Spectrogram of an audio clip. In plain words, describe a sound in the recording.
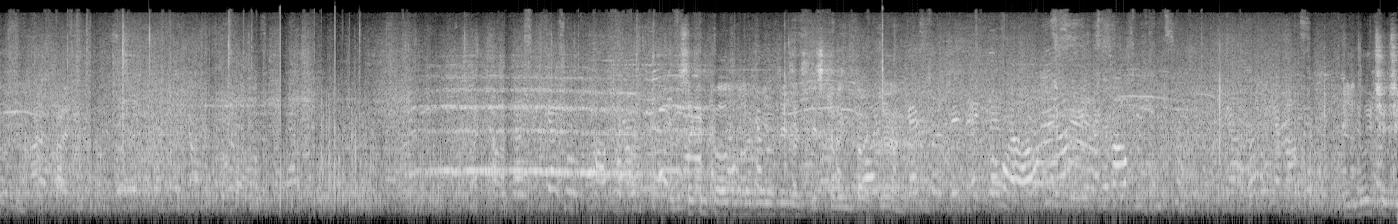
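A large crowd chatters loudly outdoors.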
